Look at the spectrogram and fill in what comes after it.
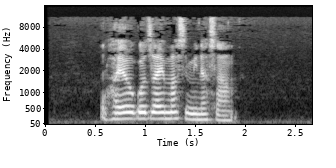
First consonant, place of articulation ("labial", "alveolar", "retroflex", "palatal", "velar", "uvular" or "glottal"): glottal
